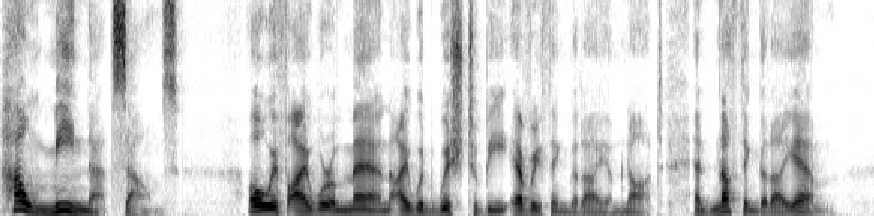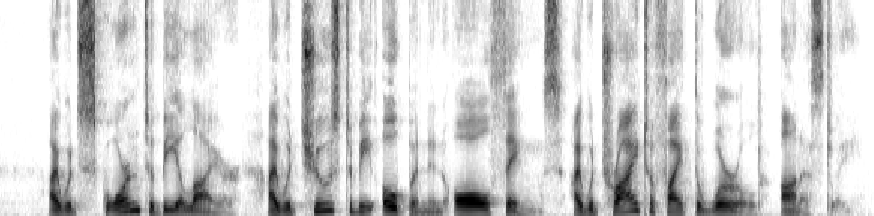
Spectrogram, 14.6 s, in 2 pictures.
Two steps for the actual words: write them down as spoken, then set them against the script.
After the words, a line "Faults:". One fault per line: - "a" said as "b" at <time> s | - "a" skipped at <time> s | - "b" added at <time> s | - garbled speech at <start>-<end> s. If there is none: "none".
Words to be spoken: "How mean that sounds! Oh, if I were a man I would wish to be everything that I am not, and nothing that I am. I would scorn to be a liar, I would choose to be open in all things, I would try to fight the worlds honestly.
"How mean that sounds! Oh, if I were a man I would wish to be everything that I am not, and nothing that I am. I would scorn to be a liar, I would choose to be open in all things, I would try to fight the world honestly.
Faults:
- "worlds" said as "world" at 13.2 s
